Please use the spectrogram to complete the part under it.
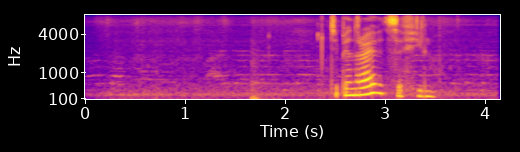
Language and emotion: Russian, neutral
